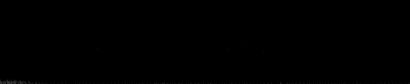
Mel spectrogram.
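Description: Near silence, with only very faint, indistinct background sound.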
